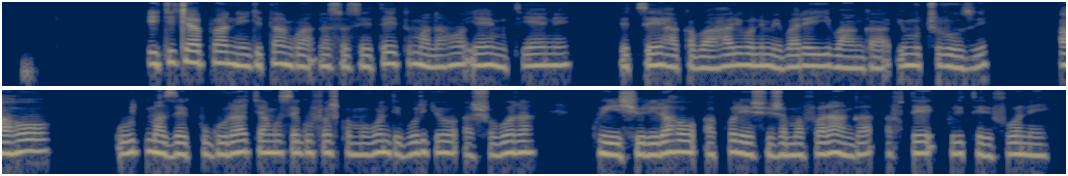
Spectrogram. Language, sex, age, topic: Kinyarwanda, female, 50+, finance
